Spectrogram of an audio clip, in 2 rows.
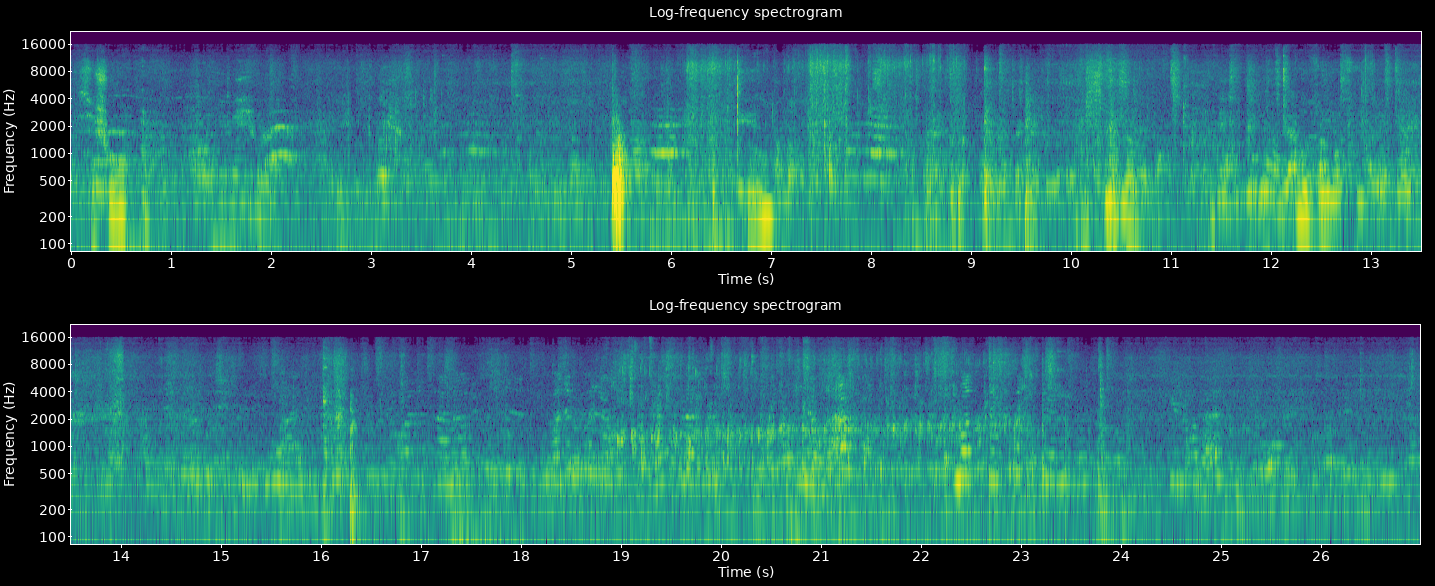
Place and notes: {"title": "Essaouira, Derb Ibn Khaldoun, Hassans store", "date": "2006-09-12 18:04:00", "description": "Africa, Morocco, Essaouira, tea", "latitude": "31.51", "longitude": "-9.77", "altitude": "9", "timezone": "Africa/Casablanca"}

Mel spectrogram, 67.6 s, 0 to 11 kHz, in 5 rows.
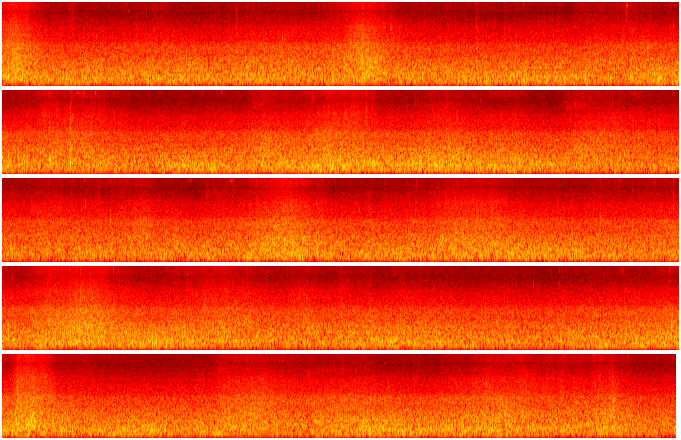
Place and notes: {"title": "石門區德茂里, New Taipei City - Sound of the waves", "date": "2016-04-17 06:33:00", "description": "at the seaside, Sound of the waves\nZoom H2n MS+XY", "latitude": "25.29", "longitude": "121.52", "altitude": "3", "timezone": "Asia/Taipei"}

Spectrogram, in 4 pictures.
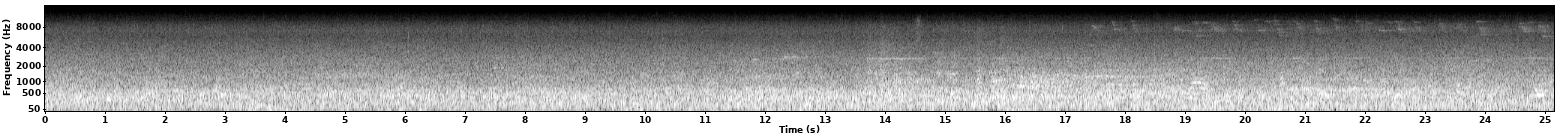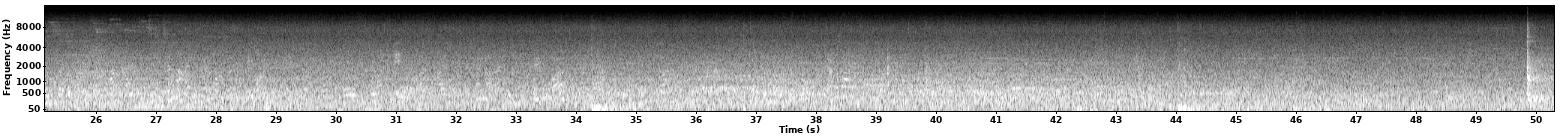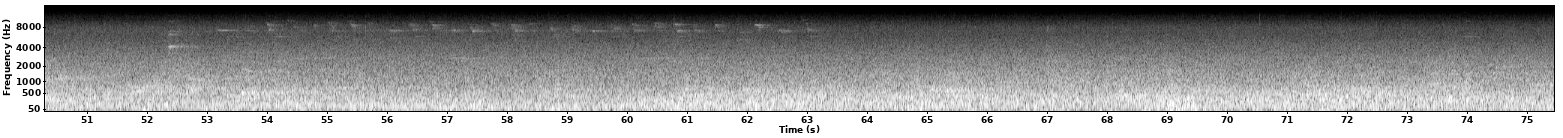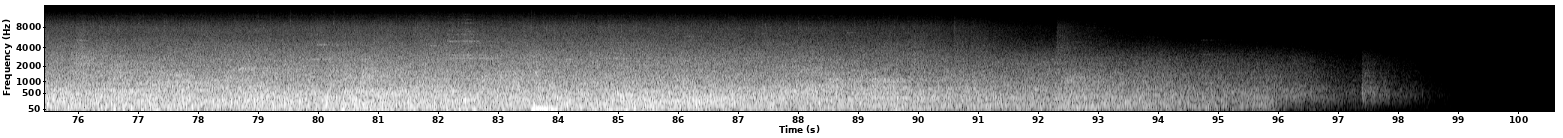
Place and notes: {"title": "Wersten, Düsseldorf, Deutschland - Düsseldorf. Provinzial insurance building, main hall", "date": "2012-12-11 11:30:00", "description": "Inside the main hall of the building of the insurance provider Provinzial. The high glas and stone walled hall is filled with living plants and trees and a water stream runs through the building. The sound of the water streaming by, the sounds of steps and people talking as they walk though the hall and the beeping signals of elevators.\nThis recording is part of the exhibition project - sonic states\nsoundmap nrw -topographic field recordings, social ambiences and art places", "latitude": "51.20", "longitude": "6.81", "altitude": "45", "timezone": "Europe/Berlin"}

